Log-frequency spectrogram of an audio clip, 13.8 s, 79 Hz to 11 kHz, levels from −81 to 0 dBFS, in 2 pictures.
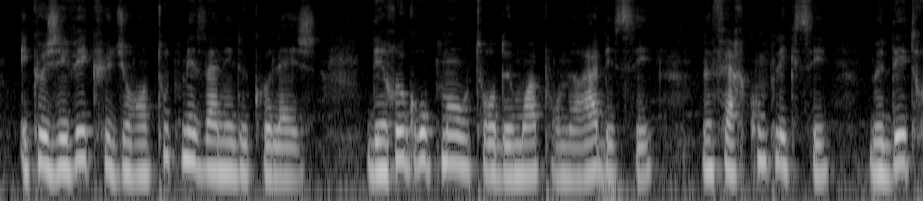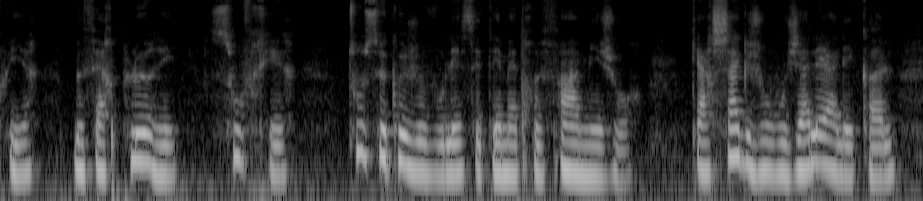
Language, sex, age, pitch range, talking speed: French, female, 40-59, 160-195 Hz, 195 wpm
